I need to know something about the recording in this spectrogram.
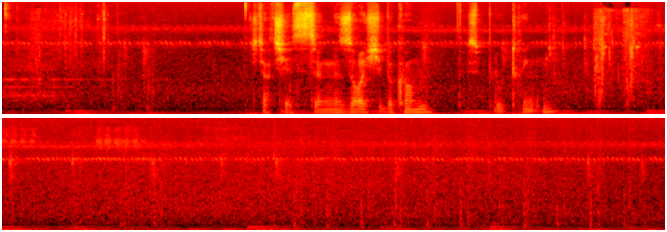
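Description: Footsteps crunch steadily on gravel.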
